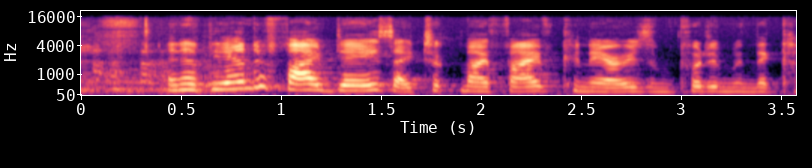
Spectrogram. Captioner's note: laughter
